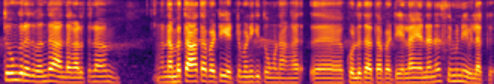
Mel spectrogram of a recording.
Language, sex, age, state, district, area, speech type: Tamil, female, 45-60, Tamil Nadu, Nagapattinam, urban, spontaneous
